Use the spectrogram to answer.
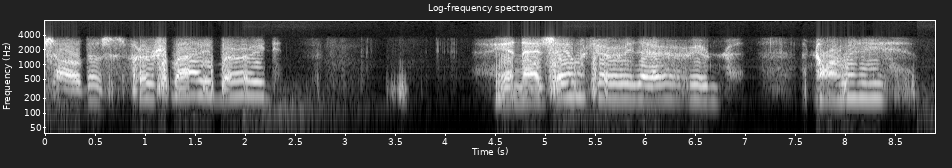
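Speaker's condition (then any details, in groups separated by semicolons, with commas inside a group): Deafness; also blind, age 99; blind and deaf at interview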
